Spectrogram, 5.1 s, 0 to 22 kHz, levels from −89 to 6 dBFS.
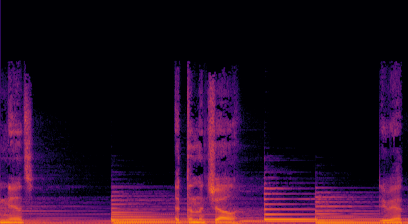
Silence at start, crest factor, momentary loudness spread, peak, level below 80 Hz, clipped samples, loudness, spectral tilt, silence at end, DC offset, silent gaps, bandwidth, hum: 0 s; 16 dB; 16 LU; -8 dBFS; -54 dBFS; under 0.1%; -24 LUFS; -5.5 dB/octave; 0 s; under 0.1%; none; 16 kHz; none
